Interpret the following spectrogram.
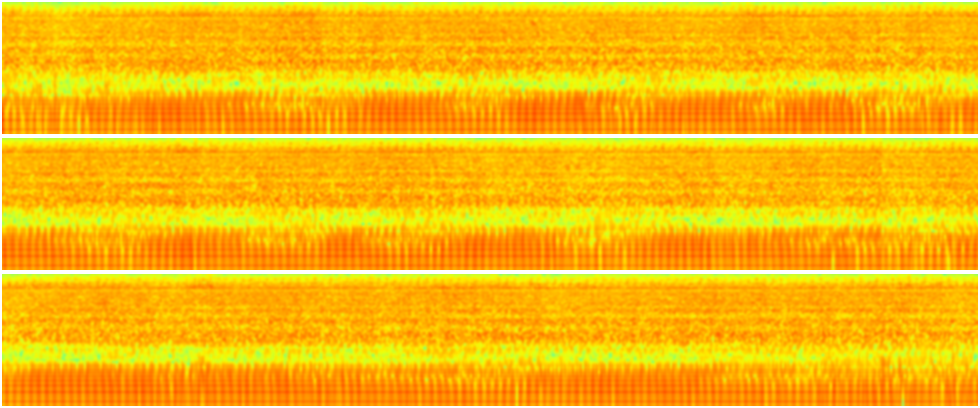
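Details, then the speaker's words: Free junk walk-behind mower that had been sitting and tipped on its side, started after several pulls: small engine holds a smooth, even drone at constant speed with no misses, knocks or surging; smoked a little. "I had it on its side a couple times, and it has been sitting. So took a minute to crank it."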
